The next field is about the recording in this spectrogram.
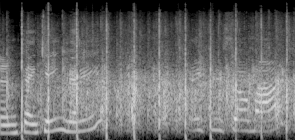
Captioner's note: applause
